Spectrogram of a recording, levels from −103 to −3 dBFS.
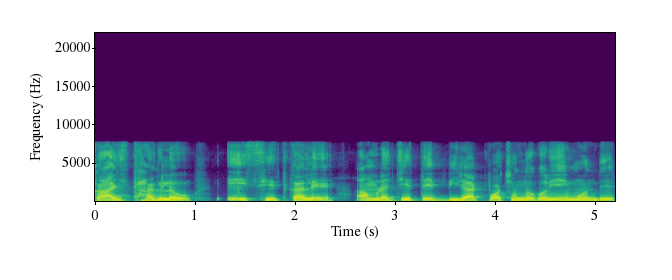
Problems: constant background noise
